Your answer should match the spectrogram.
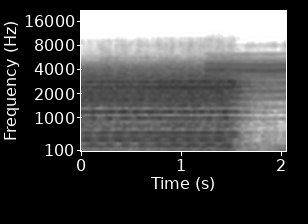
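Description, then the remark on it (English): The doorbell of Boston Blackie's apartment rings with a loud, buzzy, sustained tone full of bright harmonics, holding steady for about a second and a half before dropping off into a fading ring. No voices are heard. “The doorbell rings.”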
